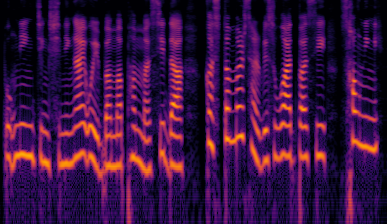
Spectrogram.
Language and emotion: Manipuri, disgusted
